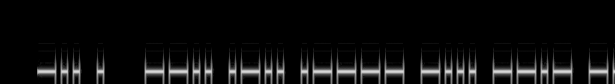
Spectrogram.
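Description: Morse code sent as a single steady beep tone, keyed in short and long elements at a brisk pace, spelling out 'DE ZL1BQD', the amateur radio call sign sign-off.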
